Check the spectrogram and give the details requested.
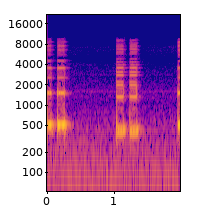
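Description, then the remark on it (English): Electronic hospital monitor alarm beeps in repeating pairs of short, bright tones, one pair pitched a little lower than the other, with quiet gaps between them and no talking. “To most people, it sounds like medical muzak, but to doctors and nurses, those constant beeps are coded messages.”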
